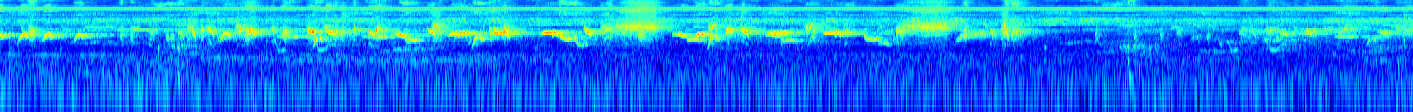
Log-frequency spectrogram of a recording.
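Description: A black drongo gives a busy run of sharp, metallic chirps and twangy notes in quick bursts. A steady high insect hum runs underneath.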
